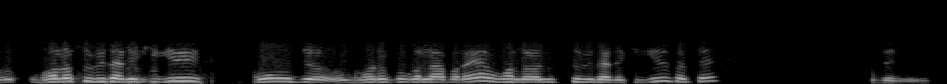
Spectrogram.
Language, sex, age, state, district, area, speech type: Odia, female, 30-45, Odisha, Sambalpur, rural, conversation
